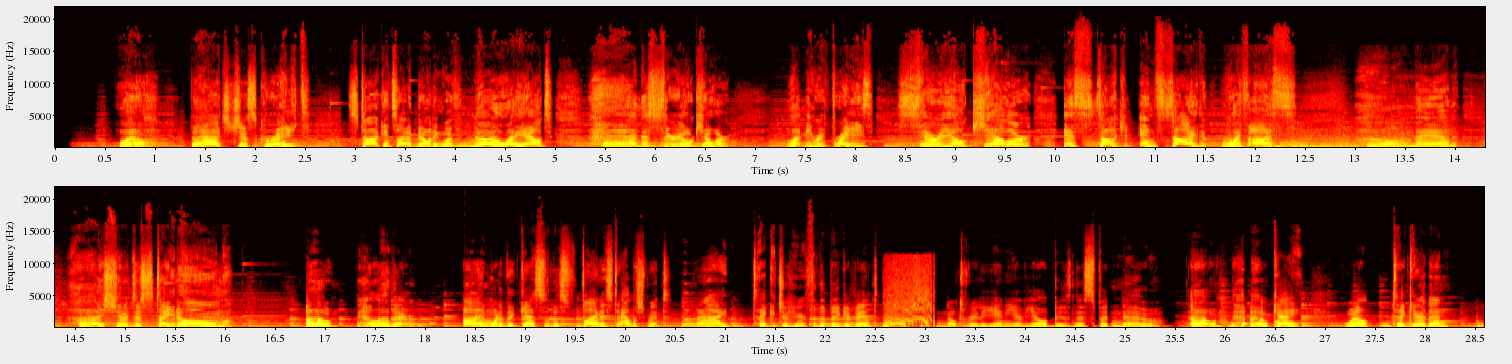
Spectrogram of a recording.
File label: Animation Demo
